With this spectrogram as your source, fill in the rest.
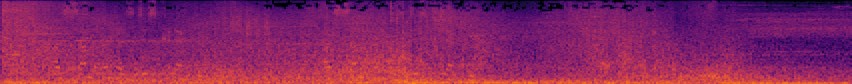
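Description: Magic blasts and spell effects crackle and boom in a busy fight.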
